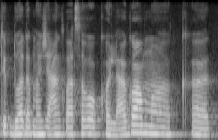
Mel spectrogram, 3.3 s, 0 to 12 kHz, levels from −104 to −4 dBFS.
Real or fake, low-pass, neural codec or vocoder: real; 10.8 kHz; none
